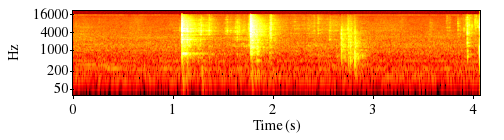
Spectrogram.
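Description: Metal kitchenware clinking against an aluminium pressure cooker pot: four sharp clinks with a short ring, roughly a second apart, the last as a frying pan is tipped against the pot.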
